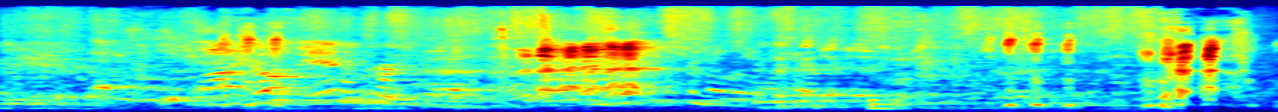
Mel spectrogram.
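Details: A goat at an adventure farm bleats in wavering, nasal cries over a background of human voices.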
